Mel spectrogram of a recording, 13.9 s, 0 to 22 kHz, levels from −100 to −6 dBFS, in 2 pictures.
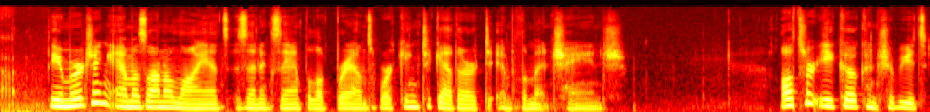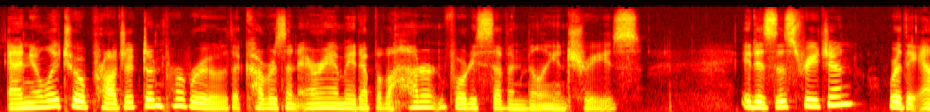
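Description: Nothing goes wrong anywhere in this bit of speech, so there's no fault to point to from the first moment to the last.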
